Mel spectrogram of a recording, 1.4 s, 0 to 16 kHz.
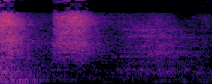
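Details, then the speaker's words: Glass shower door hinges after the sagging door was adjusted, seals and spacers replaced, and the squeaking hinges sprayed with WD-40: door swings and closes with a soft thud and brief rustle, no squeak; quiet hinge operation. "О, как новенькие заиграли. Ой, ну кайф."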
